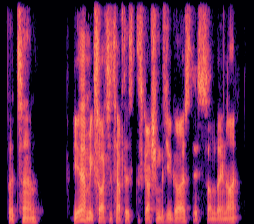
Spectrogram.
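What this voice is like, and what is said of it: English accent. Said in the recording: “why I sound English”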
